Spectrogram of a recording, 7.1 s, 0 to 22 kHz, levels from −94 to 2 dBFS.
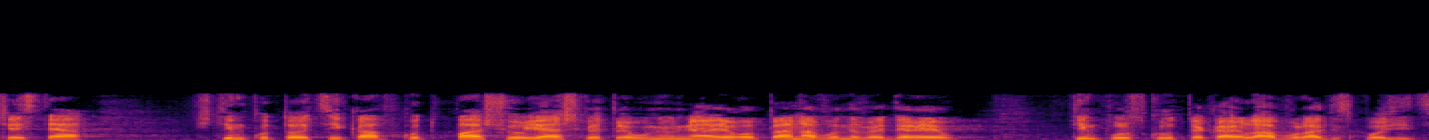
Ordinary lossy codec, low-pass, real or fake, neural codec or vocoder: none; 7.2 kHz; fake; codec, 16 kHz, 16 kbps, FreqCodec, smaller model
